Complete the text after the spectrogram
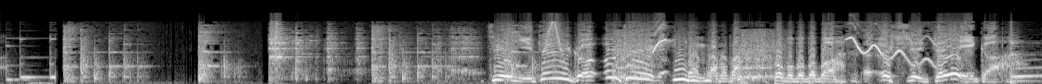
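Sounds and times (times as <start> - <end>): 
metal cooking pots clanking against each other: 2.1 - 4.8
speech: 4.9 - 10.4.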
